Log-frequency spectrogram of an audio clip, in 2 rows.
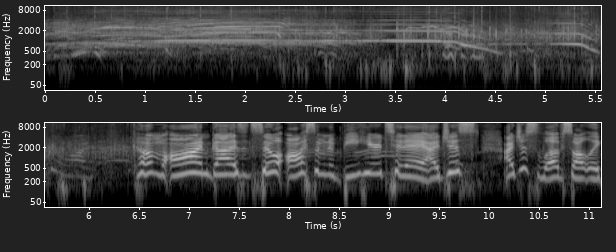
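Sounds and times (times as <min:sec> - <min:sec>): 
audience shouts and high whoops: 0:00.0 - 0:06.3
audience applauding to welcome a speaker onto the stage: 0:00.0 - 0:07.5
speech: 0:06.5 - 0:11.1.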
